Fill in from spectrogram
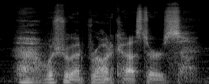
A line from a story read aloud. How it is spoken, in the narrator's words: muttered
